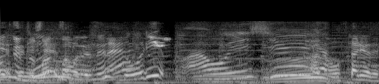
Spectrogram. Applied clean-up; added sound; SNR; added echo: none; Bird; 5 dB; none.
